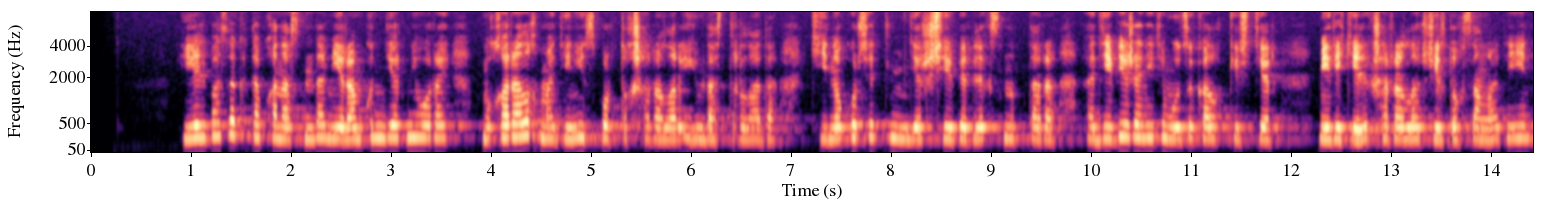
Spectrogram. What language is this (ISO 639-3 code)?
kaz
